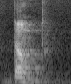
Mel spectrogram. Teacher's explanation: then detonated on the tongue and good flying of the lips it begins and ends by abruptly stopping the airflow and blocking the vocal tract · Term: plosive sound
